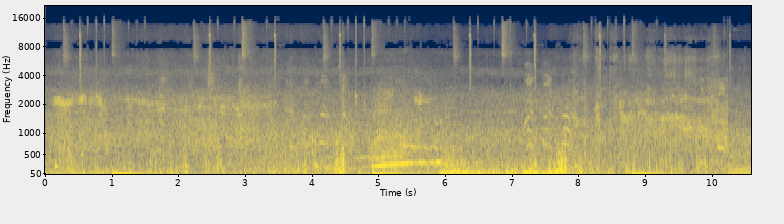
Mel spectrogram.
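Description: Wind rumbling on the microphone of a camera moving along a city street, over the noise of passing car traffic. A brief rising tone sounds about five seconds in.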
